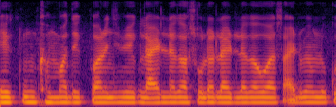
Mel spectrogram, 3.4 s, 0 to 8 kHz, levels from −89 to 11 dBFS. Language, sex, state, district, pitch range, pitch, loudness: Hindi, male, Haryana, Rohtak, 140-145 Hz, 145 Hz, -18 LUFS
